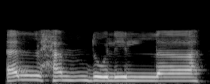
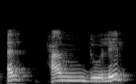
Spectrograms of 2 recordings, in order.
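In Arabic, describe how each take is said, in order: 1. يستمر صوت L بسلاسة دون أن يُقطع. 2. يُقطع صوت L فجأة. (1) "فلا نبتر صوت اللام" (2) "لا نقول الحمد لله ببتر"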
